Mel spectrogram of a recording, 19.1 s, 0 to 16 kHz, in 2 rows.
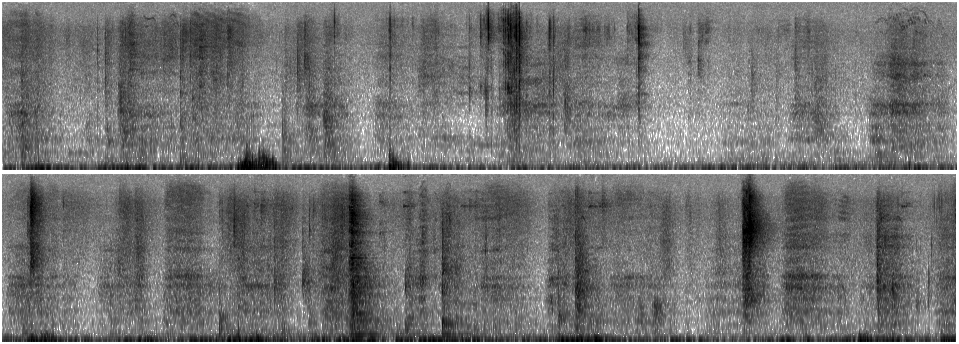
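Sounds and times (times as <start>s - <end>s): footsteps with knocks and scuffs: 0.0s - 4.6s, 9.6s - 17.3s, 18.0s - 19.0s.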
